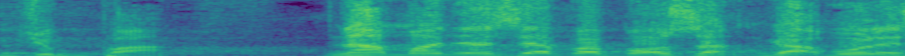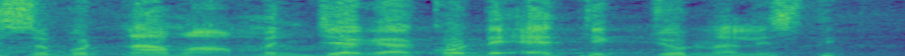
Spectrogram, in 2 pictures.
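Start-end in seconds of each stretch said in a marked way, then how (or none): none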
